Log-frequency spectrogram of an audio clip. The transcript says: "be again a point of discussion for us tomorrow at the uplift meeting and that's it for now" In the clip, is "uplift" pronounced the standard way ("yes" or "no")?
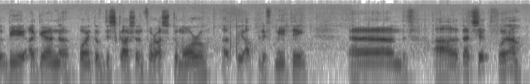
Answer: yes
